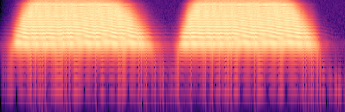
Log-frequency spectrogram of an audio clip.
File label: Monotron Sci-Fi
